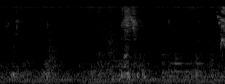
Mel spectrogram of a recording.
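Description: Faint rustling and patting of paper towels pressed onto damp green beans in a stainless steel bowl, with a slightly louder rustle a little after a second in.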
